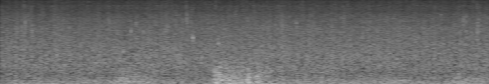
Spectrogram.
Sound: rain Sounds

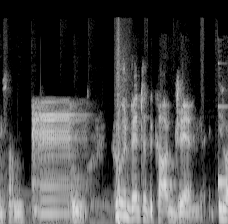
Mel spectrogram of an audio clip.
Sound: buzzer

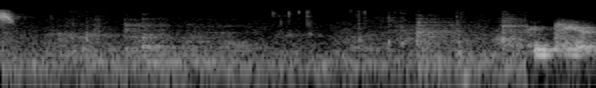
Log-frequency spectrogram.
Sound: nom

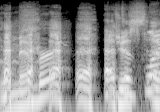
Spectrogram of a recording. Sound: laughter

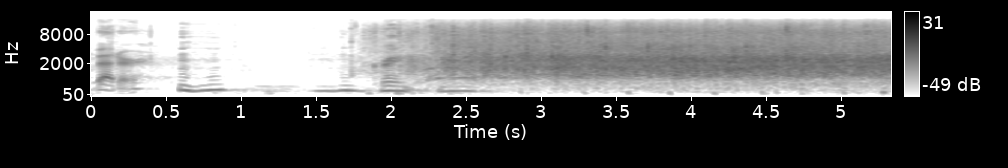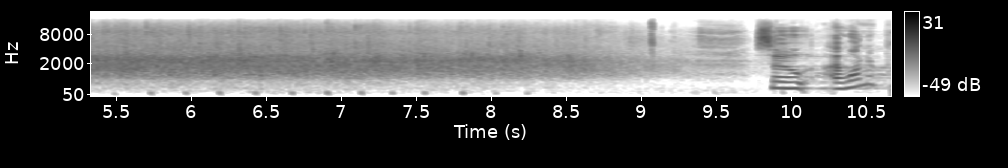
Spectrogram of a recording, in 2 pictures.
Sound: applause

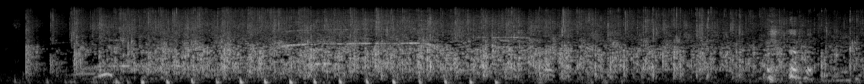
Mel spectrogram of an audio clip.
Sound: applause

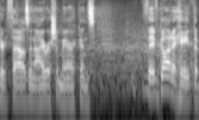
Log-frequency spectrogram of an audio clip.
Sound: laughter

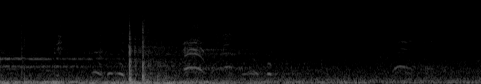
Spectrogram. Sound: crying

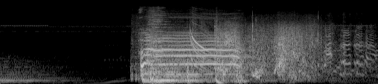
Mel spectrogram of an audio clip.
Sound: screaming

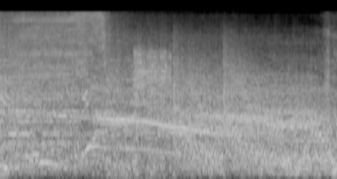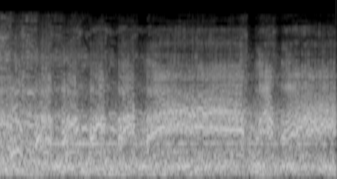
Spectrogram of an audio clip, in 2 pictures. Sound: scream, evil laughter

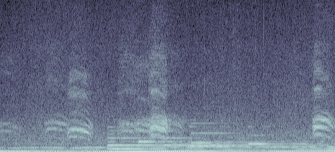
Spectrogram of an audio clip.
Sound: sea birds squawking

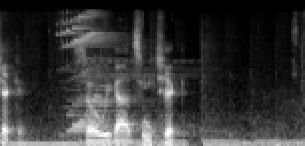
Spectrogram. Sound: magical chiming

